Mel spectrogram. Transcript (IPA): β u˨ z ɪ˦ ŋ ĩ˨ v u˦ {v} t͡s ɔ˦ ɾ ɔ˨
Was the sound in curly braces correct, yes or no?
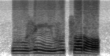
no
